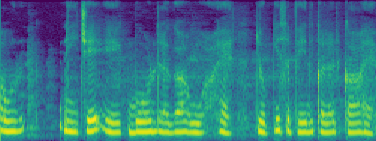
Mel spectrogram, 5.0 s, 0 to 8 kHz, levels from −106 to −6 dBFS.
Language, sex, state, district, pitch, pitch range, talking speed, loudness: Hindi, female, Uttar Pradesh, Saharanpur, 205 Hz, 195-215 Hz, 155 wpm, -16 LUFS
